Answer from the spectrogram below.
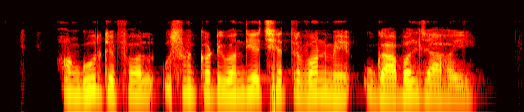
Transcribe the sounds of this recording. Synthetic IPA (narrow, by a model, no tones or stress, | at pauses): ə̃ŋɡuːɾkepʰəlusɳ̃kəʈibənd̪ʱijət͡ʃʰeːt̪ɾəʋənmẽuɡabəld͡ʒaɦəj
